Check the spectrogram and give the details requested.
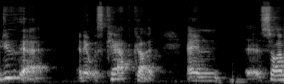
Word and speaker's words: CapCut: never heard of cat cap cut before you i even said it wrong last week yeah i call it cape cut which i even said it wrong yeah but now i'm saying cap cut yeah exactly but i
